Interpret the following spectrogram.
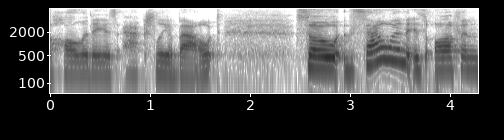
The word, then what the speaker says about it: Samhain: are newer to the craft it it is pronounced sin or saen sometimes but not Sam Hayne um sin translates roughly to Summer's end or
